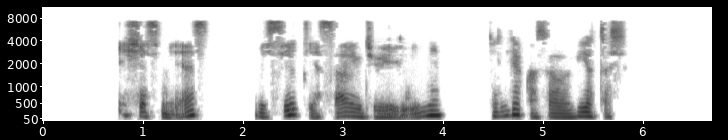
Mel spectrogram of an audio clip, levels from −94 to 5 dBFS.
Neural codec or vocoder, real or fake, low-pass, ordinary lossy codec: codec, 16 kHz, 4 kbps, X-Codec, HuBERT features, trained on general audio; fake; 7.2 kHz; MP3, 32 kbps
